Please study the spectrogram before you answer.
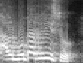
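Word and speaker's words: المدرس: এরপর আল মুদাররিসু, এখানে আলিফ লামের লাম উচ্চারণ হচ্ছে, তাহলে আল মুদাররিসুর মিম হচ্ছে হুরুফুস শামসিয়া, হুরুফুল কামারিয়া।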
